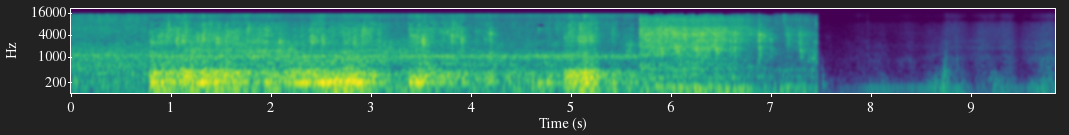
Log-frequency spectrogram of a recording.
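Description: Shower running, the water noise swelling and dipping, then shut off abruptly about seven and a half seconds in.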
